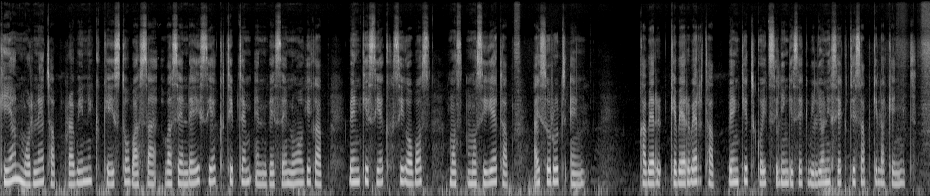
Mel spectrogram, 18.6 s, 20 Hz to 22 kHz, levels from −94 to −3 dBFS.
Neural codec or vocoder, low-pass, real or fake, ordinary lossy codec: none; none; real; none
